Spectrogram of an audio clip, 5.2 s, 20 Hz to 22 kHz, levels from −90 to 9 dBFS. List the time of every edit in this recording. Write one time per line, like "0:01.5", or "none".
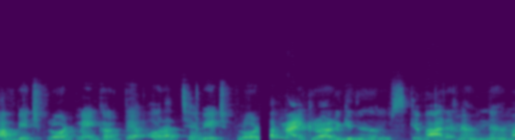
0:02.6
